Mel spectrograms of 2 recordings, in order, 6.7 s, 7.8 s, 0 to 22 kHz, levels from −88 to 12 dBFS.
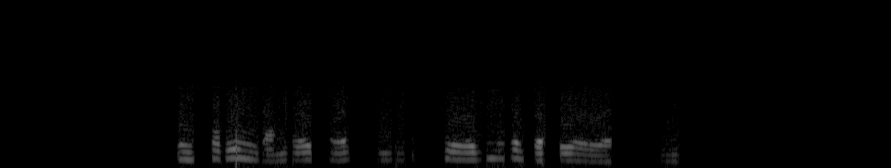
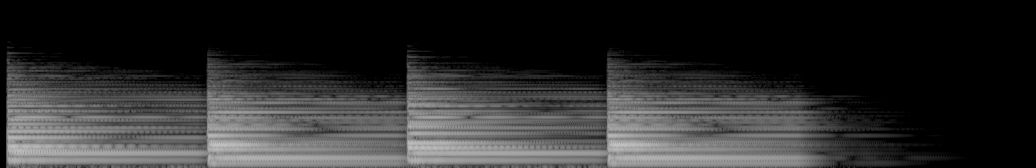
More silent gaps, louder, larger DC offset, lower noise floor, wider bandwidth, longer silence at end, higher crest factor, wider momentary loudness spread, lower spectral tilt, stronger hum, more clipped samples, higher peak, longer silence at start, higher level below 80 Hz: first, 1.45-1.58 s, 2.37-2.44 s, 2.66-2.75 s, 3.16-3.32 s, 4.62-4.85 s vs none; second, -58 LUFS vs -20 LUFS; neither; about the same, under -90 dBFS vs -88 dBFS; second, 3.8 kHz vs 5.8 kHz; about the same, 1.6 s vs 1.65 s; first, 24 dB vs 18 dB; second, 8 LU vs 14 LU; second, -6 dB/octave vs -9.5 dB/octave; first, 50 Hz at -90 dBFS vs none; neither; second, -38 dBFS vs -2 dBFS; first, 1.35 s vs 0.05 s; second, under -90 dBFS vs -42 dBFS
